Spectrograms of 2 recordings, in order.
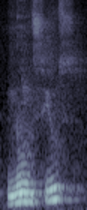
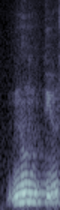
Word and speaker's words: nuntius: uno se llama libertatis nuncius que se escribe con una t ahí en la mitad nuntius se escribiría libertatis nuncius y el otro es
